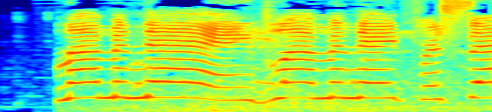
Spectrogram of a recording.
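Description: A child singing in a high voice, mostly long held notes, starting a moment in.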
